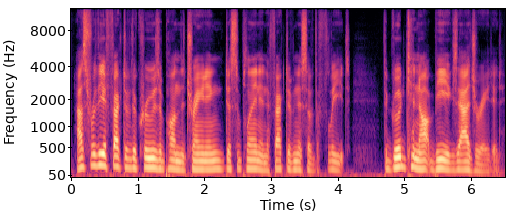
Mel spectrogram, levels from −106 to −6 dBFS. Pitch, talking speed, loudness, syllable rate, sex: 135 Hz, 195 wpm, -19 LUFS, 6.4 syllables/s, male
